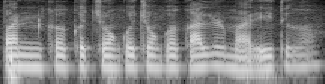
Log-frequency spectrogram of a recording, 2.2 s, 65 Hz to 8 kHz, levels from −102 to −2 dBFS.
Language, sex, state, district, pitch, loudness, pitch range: Wancho, female, Arunachal Pradesh, Longding, 170 Hz, -21 LUFS, 170-175 Hz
